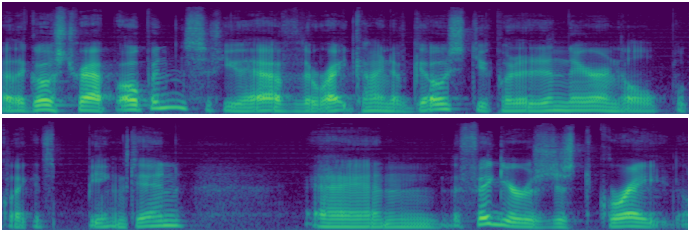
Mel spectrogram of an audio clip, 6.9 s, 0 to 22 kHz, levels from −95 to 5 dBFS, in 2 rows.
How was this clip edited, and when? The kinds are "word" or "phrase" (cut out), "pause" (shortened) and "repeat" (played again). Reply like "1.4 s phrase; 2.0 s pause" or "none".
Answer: 2.4 s word; 4.1 s word; 5.6 s word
